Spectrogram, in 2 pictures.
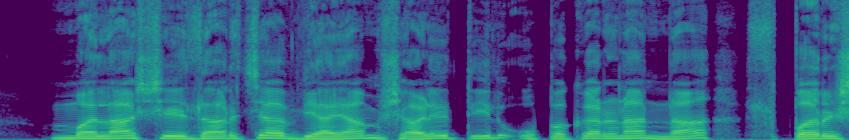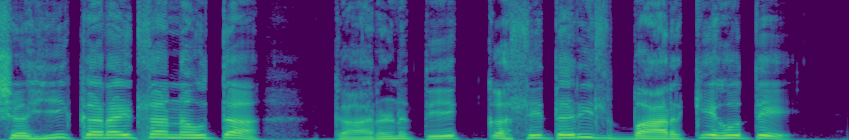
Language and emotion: Marathi, disgusted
